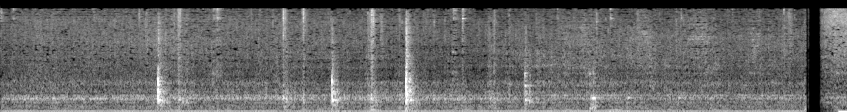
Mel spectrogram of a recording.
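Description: Chicken tikka pieces scraped off a pan with a spatula into a pot of hot, oil-separated yogurt masala, sizzling steadily, with occasional sharp knocks and scrapes of the spatula against the pan. The sound cuts out for an instant near the end.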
